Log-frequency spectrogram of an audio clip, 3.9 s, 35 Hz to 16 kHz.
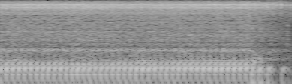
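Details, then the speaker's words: Yamaha Mio J fuel-injected scooter after replacing the blown fuel pump IC, fuel pressure steady at 40: even, crisp firing that revs cleanly with no stumbling; the pump IC failure was blamed on a faulty spark plug cap. "sekarang kita gas tuh gak masalah"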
